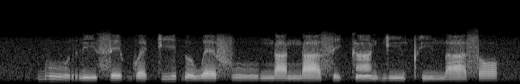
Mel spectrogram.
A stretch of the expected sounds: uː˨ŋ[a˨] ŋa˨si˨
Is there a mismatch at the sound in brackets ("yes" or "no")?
no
